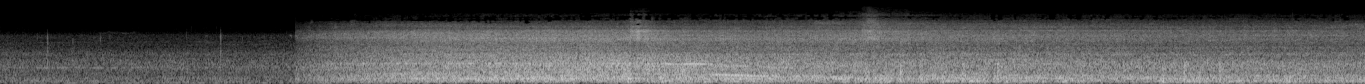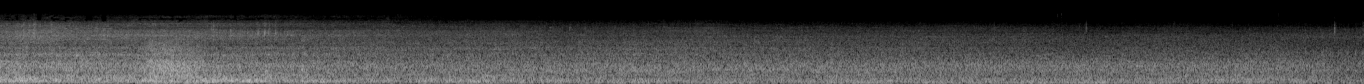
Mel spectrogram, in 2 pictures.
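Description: Passenger train running through a station: a steady rail rumble that comes in suddenly about three seconds in and slowly fades over the second half. A short falling squeal is heard about seven seconds in.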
